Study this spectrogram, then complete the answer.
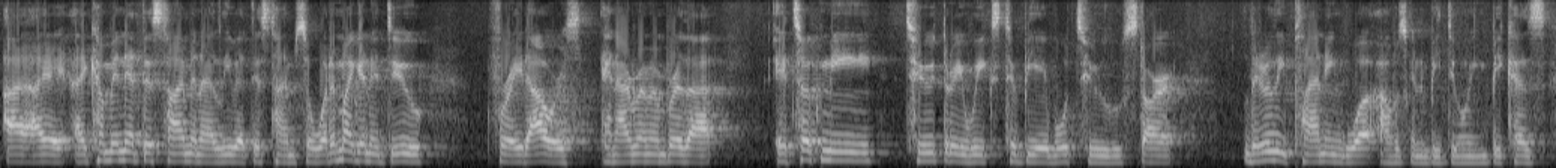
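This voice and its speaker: Over noticeable background noise and audible room echo, a man at medium pitch speaks at a moderate pace with very even loudness and monotone, flat intonation. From US South, Arkansas. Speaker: TV host. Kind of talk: interview conversation. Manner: casual, with many fillers and repetitions.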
